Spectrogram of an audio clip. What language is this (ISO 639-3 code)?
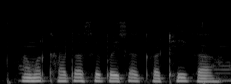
hne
